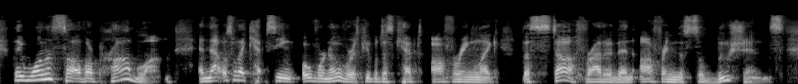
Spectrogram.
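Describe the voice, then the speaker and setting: A man with an American accent speaks at a fairly quick pace and medium pitch, his voice somewhat breathy. His intonation is lively and his loudness very even. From New York. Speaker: copywriter and email marketing specialist. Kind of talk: podcast interview. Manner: fast; energetic.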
